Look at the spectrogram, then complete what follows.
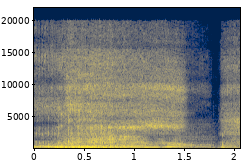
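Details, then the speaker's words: Post-ictal snoring respiration in a woman just after a short, violent generalized tonic-clonic (grand mal) seizure, lying on her side: noisy, rough, gurgling snoring-like breathing while she sleeps afterwards. "I look like and sound like I'm snoring and I don't know if that's just part of the post-ictal phase where you're just so brain has so been attacked that you're just sleeping for a little while afterwards"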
